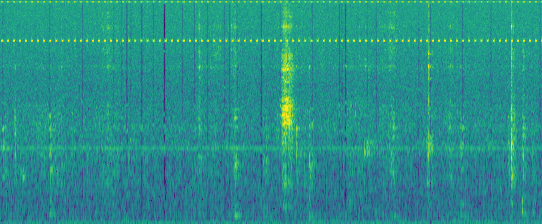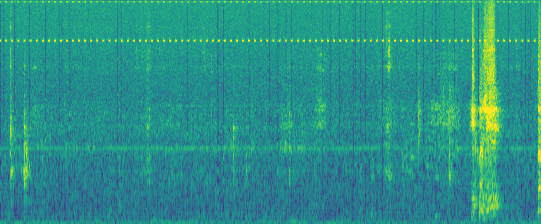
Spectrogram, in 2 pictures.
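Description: Faint scattered clicks and scratches of stiff plastic bristles being pulled one by one from the twisted wire stem of a bottle brush, the most noticeable about six seconds in, over a steady background hum with a thin high whine.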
